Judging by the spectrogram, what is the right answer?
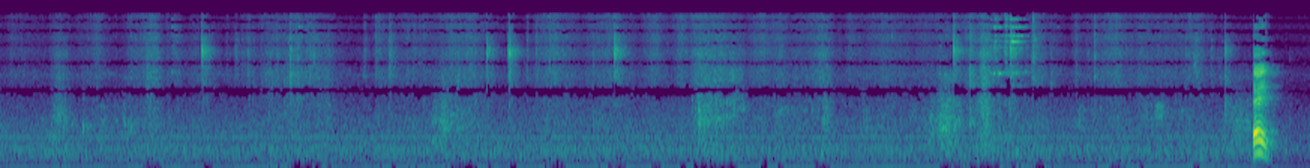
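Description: Scottish terrier puppy sniffing and rustling at the branches of an artificial Christmas tree, with faint scattered clicks over a steady low hum, then one short bark near the end.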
